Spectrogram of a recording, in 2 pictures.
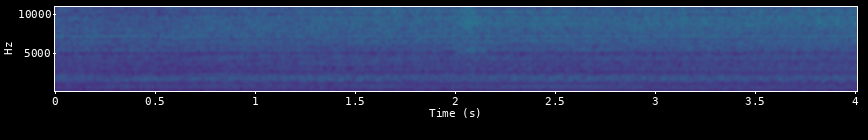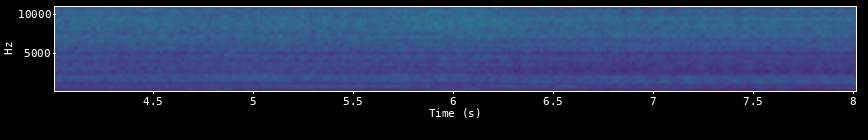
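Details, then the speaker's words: RANS S21 homebuilt aircraft, Titan IO-340 180 hp engine before first start: electric fuel pump turned on with valve reopened to feed engine; faint steady whir with slight pitch dip as back pressure builds; normal fuel pump operation. "I can hear that. The fuel pump has got some back pressure to it."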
